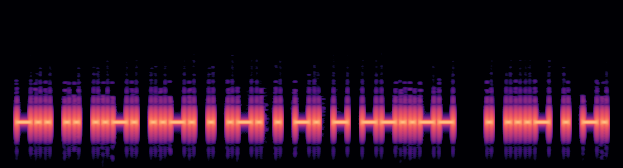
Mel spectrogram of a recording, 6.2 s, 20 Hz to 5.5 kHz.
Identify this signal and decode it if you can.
Morse code, heard as a keyed tone, about 25 wpm, 600 Hz. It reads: DIFFERENT, EVEN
